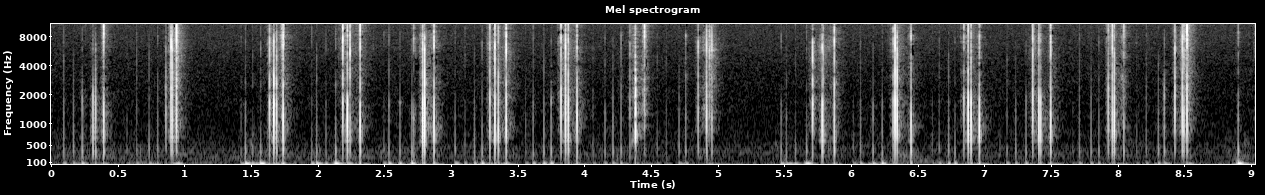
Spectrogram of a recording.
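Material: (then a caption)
Foam. Fingertips poke and peel off an orange toast-shaped squishy toy made of soft, solid foam with a sticky skin, held in the hand and leaving dimples. Soft, low, squelchy presses are broken by quick crackly peeling ticks that reach up bright, repeating in an uneven rhythm throughout.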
